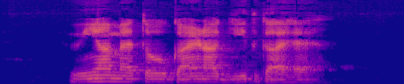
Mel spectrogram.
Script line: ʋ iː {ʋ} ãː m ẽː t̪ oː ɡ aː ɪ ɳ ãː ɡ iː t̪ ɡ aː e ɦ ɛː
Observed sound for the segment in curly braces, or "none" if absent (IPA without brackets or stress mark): none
